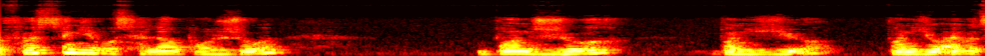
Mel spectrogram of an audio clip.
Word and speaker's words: bonjour: The first thing here was hello, bonjour. Bonjour. Bonjour. Bonjour. I would say bonjour. But it is bonjour. Yes, and in English the J is most of the time the J. Bonjour.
